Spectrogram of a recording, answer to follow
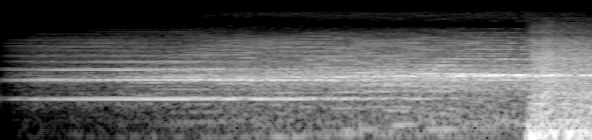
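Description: Outro sound effect: a held tone with a hiss that swells from quiet to loud over the first couple of seconds, a building riser that ends in a sudden deep boom at the very end.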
